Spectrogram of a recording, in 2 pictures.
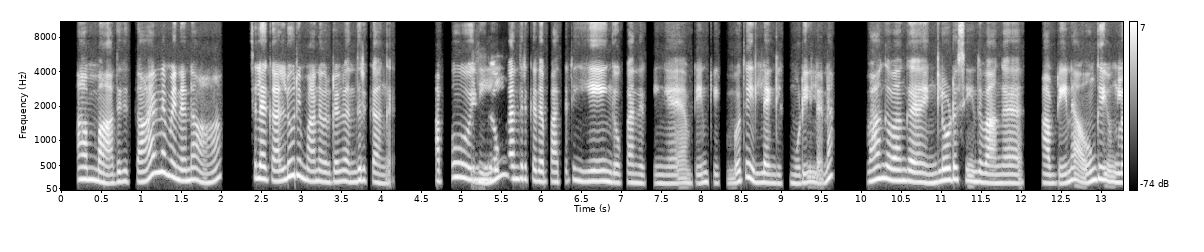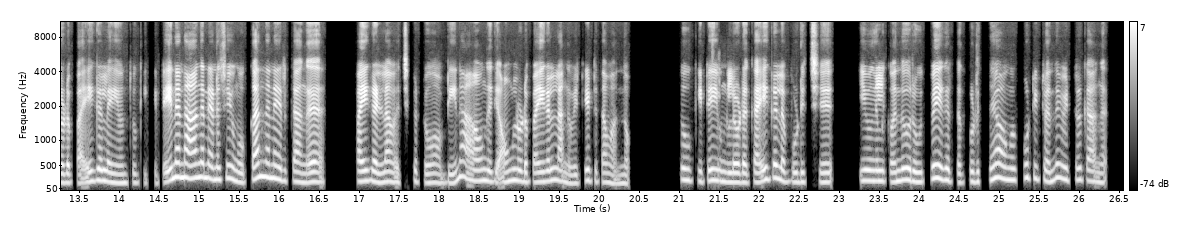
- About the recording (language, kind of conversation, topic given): Tamil, podcast, மலையில் இருந்து சூரிய உதயம் பார்க்கும் அனுபவம் எப்படி இருந்தது?
- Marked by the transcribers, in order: trusting: "அவங்க அவங்களோட பைகளை நாங்க விட்டுட்டுதான் … வந்து விட்டு இருக்காங்க"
